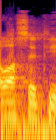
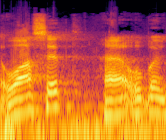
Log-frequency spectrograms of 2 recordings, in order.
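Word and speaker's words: وَسَط: আকিদা কত ভুল বুঝেছে ওয়াসেদ ওয়াসেদ মানে হচ্ছে মধ্যমপন্থা ওয়াসেদ মানে মধ্যমপন্থা নয় ওয়াসাত মানে মধ্যপন্থা এইভাবে তোমাদেরকে মধ্যমপন্থী উম্মত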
